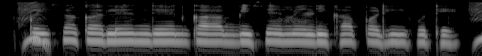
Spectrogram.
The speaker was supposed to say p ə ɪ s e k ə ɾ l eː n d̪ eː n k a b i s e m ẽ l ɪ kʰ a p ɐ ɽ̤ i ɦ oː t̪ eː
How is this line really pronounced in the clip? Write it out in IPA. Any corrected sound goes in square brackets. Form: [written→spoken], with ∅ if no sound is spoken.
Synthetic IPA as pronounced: p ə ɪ s [e→a] k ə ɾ l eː n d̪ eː n k a b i s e m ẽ l ɪ kʰ a p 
